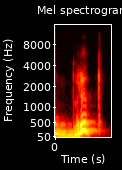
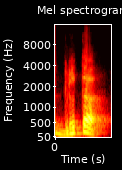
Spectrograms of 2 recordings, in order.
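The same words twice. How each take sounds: First: Bhrit cut off on the t; correct pronunciation. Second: Bhrita with an added final a; wrong pronunciation. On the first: Teacher gives correct form, bhrit ending on t. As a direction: end bhrit on the consonant, no final vowel. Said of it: "we will pronounce it as". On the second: Teacher shows what to avoid, bhrita with final a. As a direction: sound a vowel after the t in bhrita. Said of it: "we will not pronounce it as". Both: Shown as a demonstration.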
